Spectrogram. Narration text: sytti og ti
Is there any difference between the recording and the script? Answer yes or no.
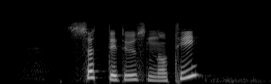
yes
